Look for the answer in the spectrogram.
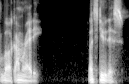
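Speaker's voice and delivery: low, soft quoted aside; quiet imagined pitch. Retold or imitated. Designer at the company's door offering himself, quiet and low. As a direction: drop low and soft, understated.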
